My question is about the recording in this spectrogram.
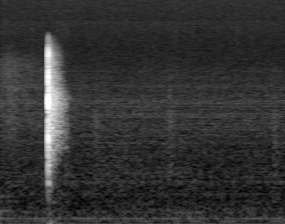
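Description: A single short, sharp click about a third of a second in, otherwise near silence.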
